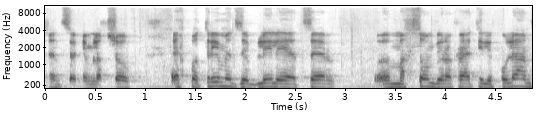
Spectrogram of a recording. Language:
Hebrew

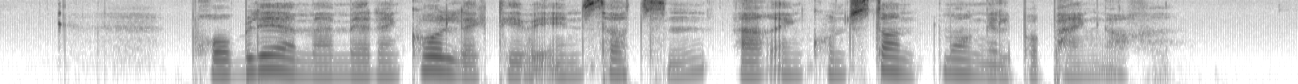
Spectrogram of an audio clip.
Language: Norwegian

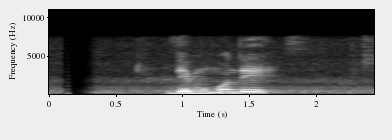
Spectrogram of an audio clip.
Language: Sinhala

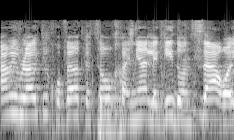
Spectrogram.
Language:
Hebrew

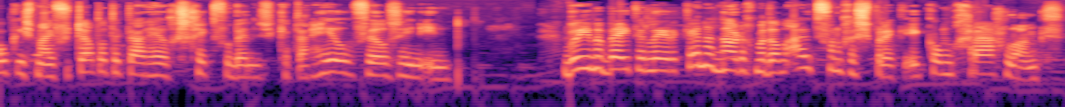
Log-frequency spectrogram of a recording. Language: Dutch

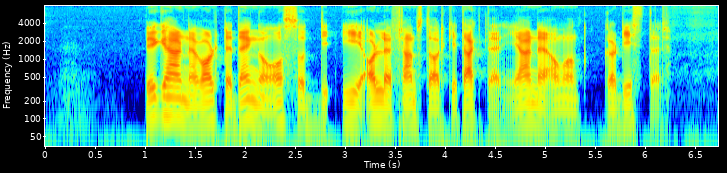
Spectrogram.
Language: Norwegian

